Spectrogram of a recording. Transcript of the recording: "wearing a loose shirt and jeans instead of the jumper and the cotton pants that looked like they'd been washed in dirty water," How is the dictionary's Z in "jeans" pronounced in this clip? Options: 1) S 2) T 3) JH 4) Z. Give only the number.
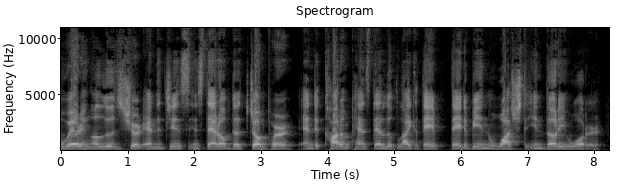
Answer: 1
